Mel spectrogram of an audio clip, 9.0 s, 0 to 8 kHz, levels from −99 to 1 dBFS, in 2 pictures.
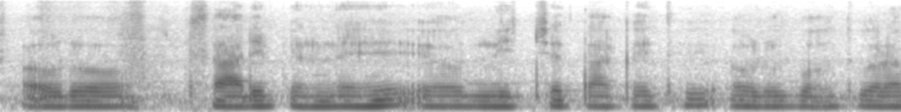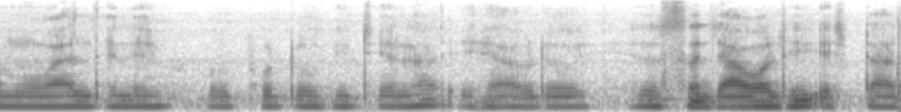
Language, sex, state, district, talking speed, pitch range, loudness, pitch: Bajjika, male, Bihar, Vaishali, 145 wpm, 100-105 Hz, -42 LUFS, 105 Hz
